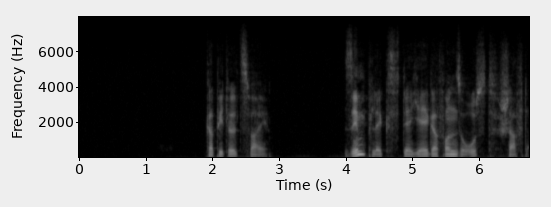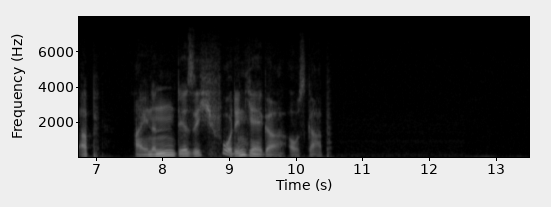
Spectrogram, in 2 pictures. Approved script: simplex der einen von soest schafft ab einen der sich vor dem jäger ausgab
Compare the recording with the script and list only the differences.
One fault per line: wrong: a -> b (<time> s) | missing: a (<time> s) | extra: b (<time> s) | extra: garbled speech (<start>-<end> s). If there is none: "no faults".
wrong: einen -> jäger (5.0 s)
wrong: dem -> den (9.1 s)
